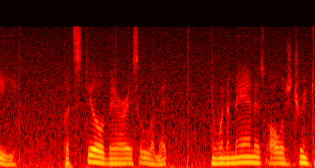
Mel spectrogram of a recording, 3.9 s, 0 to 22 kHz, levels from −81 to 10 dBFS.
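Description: The speech signal shows no technical fault, with only the room's own background noise sitting about 19 dB below the voice as a normal part of the recording.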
